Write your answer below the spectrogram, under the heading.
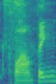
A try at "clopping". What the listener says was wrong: There's no M.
